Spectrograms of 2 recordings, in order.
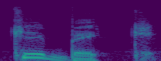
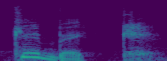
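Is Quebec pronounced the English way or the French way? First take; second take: French; French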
